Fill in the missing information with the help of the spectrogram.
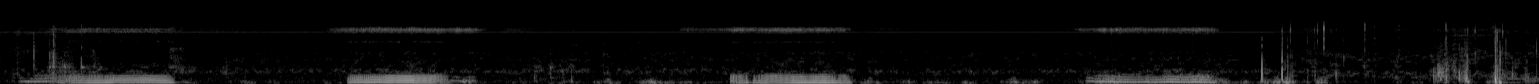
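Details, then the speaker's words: Loud, low, rattling snoring recurring about every four seconds (~16/min) from a sleeping adult man; so loud he has to be woken in the morning to stop. "ये कितनी तेज खर्राटे लेते सवेरे बहुत तेज खर्राटे लेने लगता हैं तो इनको उठाना पड़ता है की खर्राटे लेना बैंड करो"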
